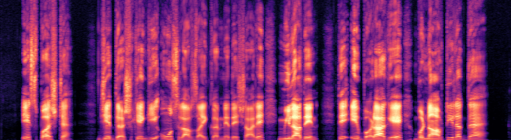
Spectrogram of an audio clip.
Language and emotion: Dogri, disgusted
